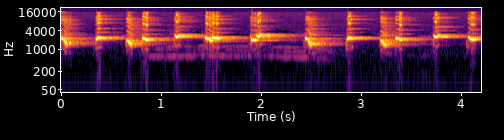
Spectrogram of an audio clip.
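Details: Sooty-headed bulbul giving 'ropel' song for use as a lure and tutor recording: loud separate whistled syllables, several sliding downward, spaced about a third of a second apart, with a faint low hum beneath.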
